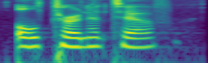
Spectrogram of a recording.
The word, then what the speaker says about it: alternative: 생긴 것만 보면 네이티브처럼 보이지만 그 단어의 올바른 발음은 alter alternative 그래서 이음의 강세가 있어서 나머지의 모음 소리가 약해지는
